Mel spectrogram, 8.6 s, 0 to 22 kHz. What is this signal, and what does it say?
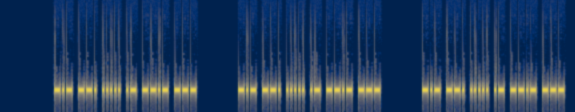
Morse code, heard as a keyed tone, about 40 wpm, 700 Hz. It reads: KG5AQO KG5AQO KG5AQO
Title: USA Call Signs - 6 Characters - Repeated 3x - 40wpm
